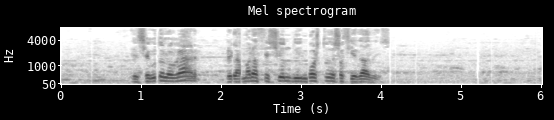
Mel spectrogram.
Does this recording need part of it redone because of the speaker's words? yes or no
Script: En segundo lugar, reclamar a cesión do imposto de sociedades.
no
